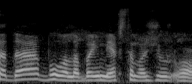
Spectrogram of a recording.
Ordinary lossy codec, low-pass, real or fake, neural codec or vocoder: AAC, 48 kbps; 14.4 kHz; real; none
